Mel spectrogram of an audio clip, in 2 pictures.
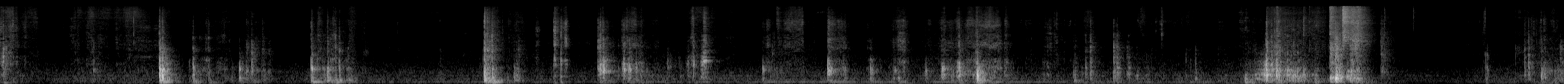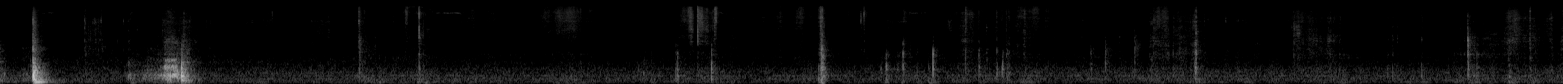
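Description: Cardboard box and packaging handled by hand: scattered knocks, scrapes and rustles. The loudest is a rustling stretch about 13 seconds in, followed by a sharp knock a few seconds later. Quieter paper handling follows as a booklet is opened.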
